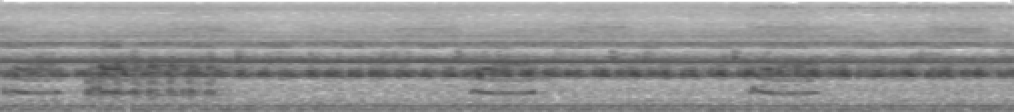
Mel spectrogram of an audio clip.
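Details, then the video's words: Frogs at night, said to call rain: one early rattling croak, then a few short, dipping nasal croaks spaced about a second and a half apart, over a steady high ringing chorus. "SUARA KODOK KATAK | Panggil Hujan"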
